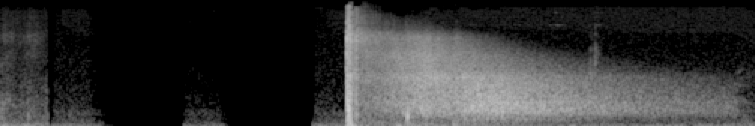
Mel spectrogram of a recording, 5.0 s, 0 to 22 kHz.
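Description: A single suppressed gunshot from a rifle fitted with a SilencerCo Omega 36M silencer cracks sharply after a brief silence, then a long rumbling echo trails off outdoors.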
